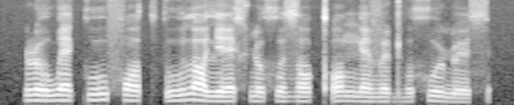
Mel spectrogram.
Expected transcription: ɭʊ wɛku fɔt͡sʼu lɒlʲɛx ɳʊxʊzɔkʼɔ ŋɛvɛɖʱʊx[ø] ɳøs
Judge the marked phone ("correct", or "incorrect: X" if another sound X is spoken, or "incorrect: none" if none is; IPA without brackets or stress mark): incorrect: u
